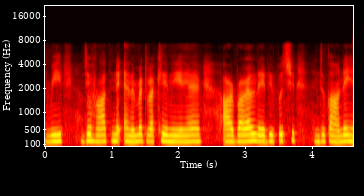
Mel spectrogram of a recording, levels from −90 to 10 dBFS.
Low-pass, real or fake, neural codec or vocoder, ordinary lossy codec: 7.2 kHz; fake; codec, 16 kHz, 0.5 kbps, FunCodec, trained on LibriTTS, 25 frames a second; none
